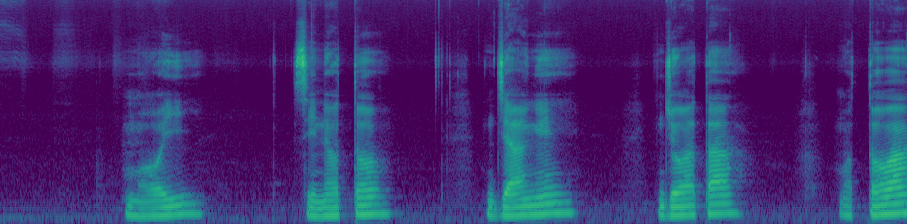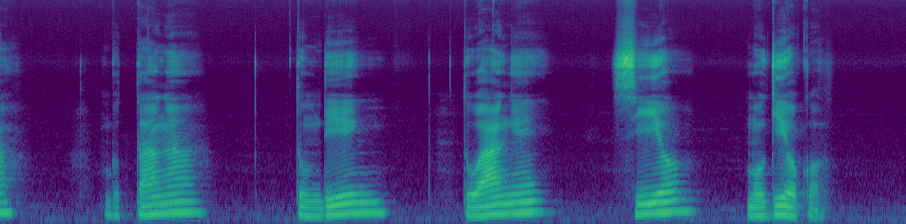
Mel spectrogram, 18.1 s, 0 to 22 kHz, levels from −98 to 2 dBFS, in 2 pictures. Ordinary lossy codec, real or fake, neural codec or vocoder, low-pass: none; real; none; none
